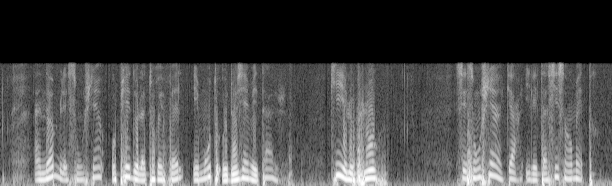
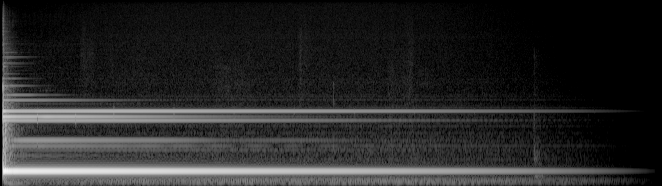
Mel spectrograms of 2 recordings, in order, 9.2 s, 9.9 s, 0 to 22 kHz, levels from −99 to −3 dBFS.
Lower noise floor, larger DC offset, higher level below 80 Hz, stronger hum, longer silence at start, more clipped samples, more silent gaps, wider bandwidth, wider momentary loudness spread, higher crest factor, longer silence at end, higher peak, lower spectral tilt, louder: second, -45 dBFS vs -79 dBFS; neither; first, -24 dBFS vs -68 dBFS; neither; first, 0.5 s vs 0.05 s; first, 1% vs under 0.1%; neither; first, 5.4 kHz vs 3.8 kHz; second, 12 LU vs 23 LU; second, 12 dB vs 20 dB; second, 0.1 s vs 2.75 s; about the same, 0 dBFS vs -2 dBFS; first, -9.5 dB/octave vs -6.5 dB/octave; first, -11 LUFS vs -19 LUFS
